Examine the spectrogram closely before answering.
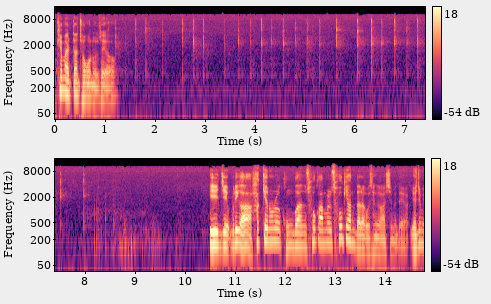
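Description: A middle-aged man lectures with animation through a close microphone.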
